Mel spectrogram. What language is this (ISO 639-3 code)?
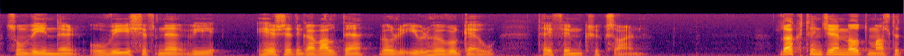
fao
